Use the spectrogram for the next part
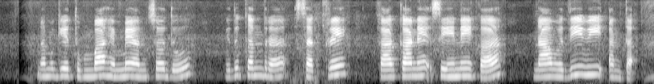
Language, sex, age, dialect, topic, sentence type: Kannada, female, 25-30, Central, agriculture, statement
